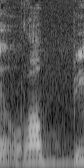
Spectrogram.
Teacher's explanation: ربی کا را پر زبر، را کو پر کر کے پڑھیں گے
